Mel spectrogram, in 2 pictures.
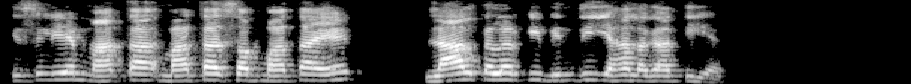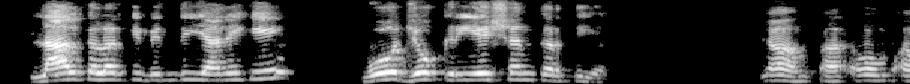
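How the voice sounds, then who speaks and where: A man teaches scripture in a measured lecture, his voice sitting high for a man. He takes his time, pausing on fillers and repeating phrases so they sink in. The sound is dry and close, with little room around it. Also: dry recording, poor audio. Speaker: Bhagavatam lecturer.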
